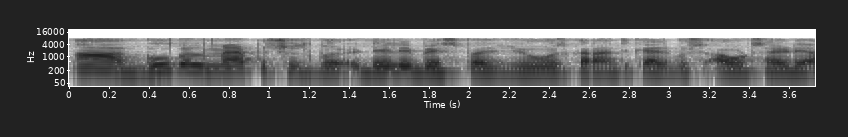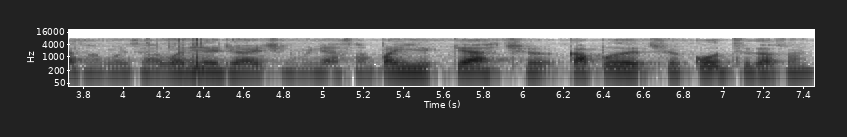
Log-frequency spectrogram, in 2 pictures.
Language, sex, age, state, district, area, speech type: Kashmiri, male, 18-30, Jammu and Kashmir, Ganderbal, rural, spontaneous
